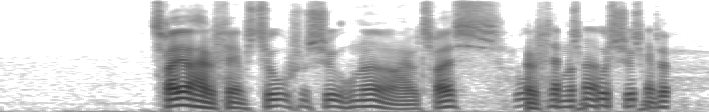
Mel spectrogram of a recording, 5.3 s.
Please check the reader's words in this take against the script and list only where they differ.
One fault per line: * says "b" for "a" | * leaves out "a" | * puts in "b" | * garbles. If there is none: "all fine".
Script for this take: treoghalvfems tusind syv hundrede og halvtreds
* garbles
